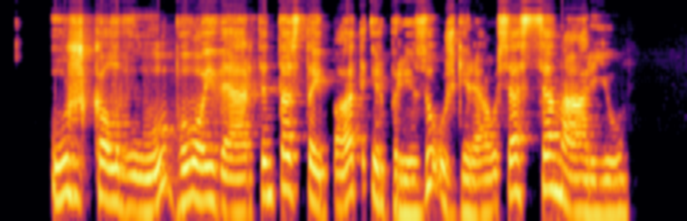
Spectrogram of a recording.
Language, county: Lithuanian, Alytus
